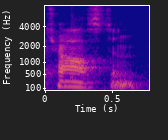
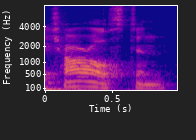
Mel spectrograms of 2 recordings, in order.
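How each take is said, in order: First: It is said with the local Charleston accent. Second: It is said without the local Charleston accent. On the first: "people down there, they say things like Charleston" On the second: "They don't say Charleston, which it pains me to even... articulate like that"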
